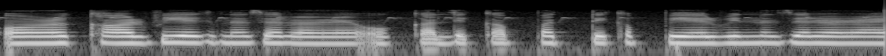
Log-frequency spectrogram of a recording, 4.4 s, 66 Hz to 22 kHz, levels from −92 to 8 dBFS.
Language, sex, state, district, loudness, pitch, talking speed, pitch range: Hindi, female, Tripura, Unakoti, -15 LUFS, 255 Hz, 255 wpm, 250-260 Hz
